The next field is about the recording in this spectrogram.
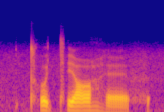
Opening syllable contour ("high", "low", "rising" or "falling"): high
